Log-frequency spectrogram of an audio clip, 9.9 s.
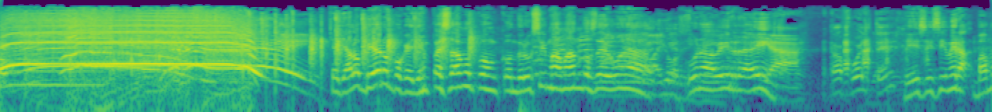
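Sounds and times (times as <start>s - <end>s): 
crowd cheering with whoops and yells: 0.0s - 4.3s
speech: 3.4s - 9.9s
laughter: 5.2s - 9.9s.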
